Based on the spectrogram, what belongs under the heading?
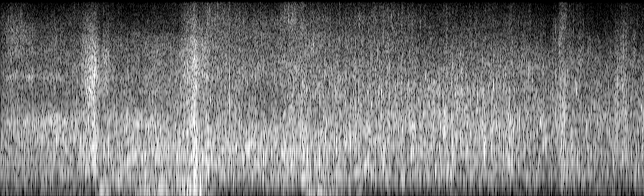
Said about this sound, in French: Et tu vois, donc là, normalement, c'est censé être plus haut, l'eau est vraiment suintée, et là, tout ça, c'est une cascade d'eau.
